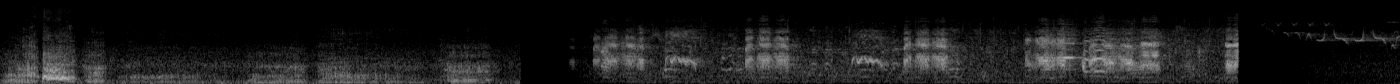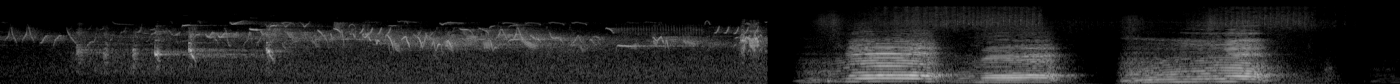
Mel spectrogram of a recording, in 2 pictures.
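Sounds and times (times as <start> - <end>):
flamingos honking and calling: 5.7 - 12.4
small birds chirping: 12.6 - 21.7.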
